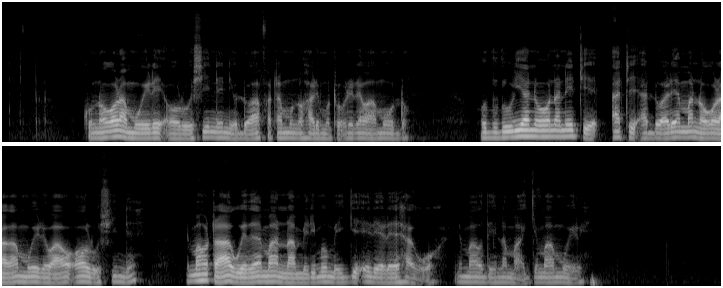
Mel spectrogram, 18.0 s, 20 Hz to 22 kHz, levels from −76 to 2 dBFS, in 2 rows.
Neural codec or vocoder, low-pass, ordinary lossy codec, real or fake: none; 19.8 kHz; none; real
